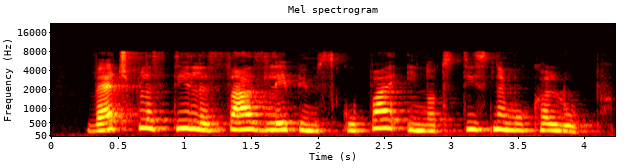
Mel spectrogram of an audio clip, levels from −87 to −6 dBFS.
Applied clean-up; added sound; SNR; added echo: none; none; none; none.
